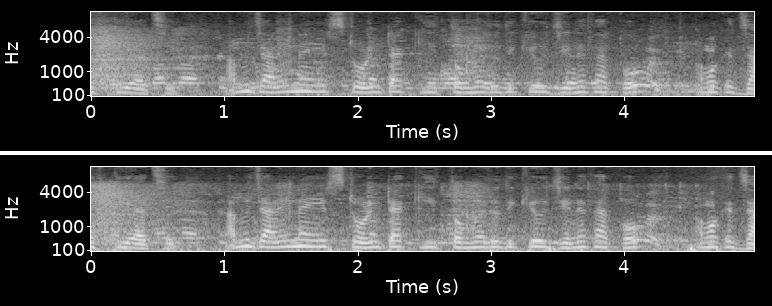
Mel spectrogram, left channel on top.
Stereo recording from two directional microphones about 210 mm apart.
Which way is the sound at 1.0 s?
15° right (ahead or behind).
